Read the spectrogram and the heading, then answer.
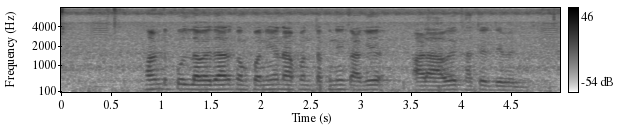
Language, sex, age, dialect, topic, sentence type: Bhojpuri, male, 31-35, Western, banking, statement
